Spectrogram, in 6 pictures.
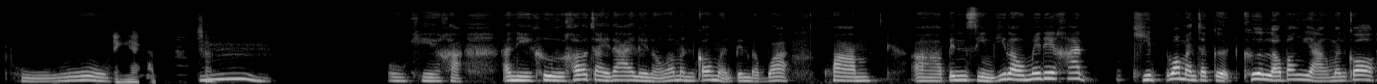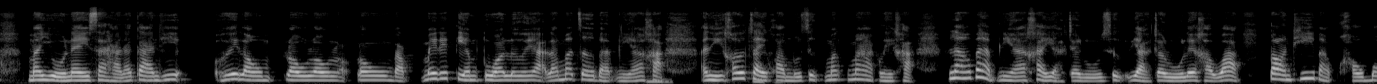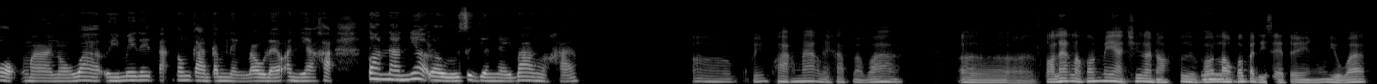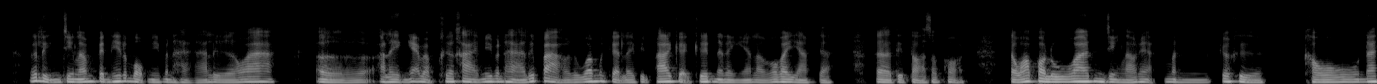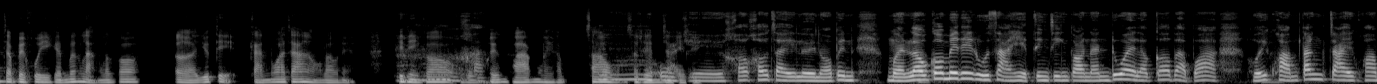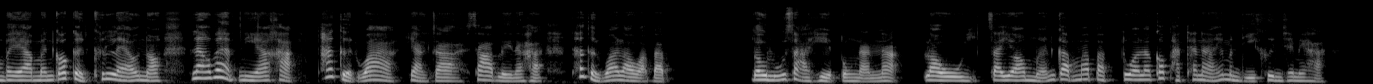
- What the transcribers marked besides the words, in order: background speech
- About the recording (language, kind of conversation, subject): Thai, advice, ฉันจะเริ่มก้าวข้ามความกลัวความล้มเหลวและเดินหน้าต่อได้อย่างไร?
